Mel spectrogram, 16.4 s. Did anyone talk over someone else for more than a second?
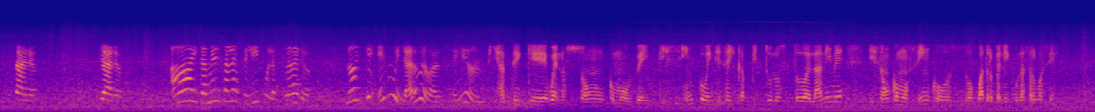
No

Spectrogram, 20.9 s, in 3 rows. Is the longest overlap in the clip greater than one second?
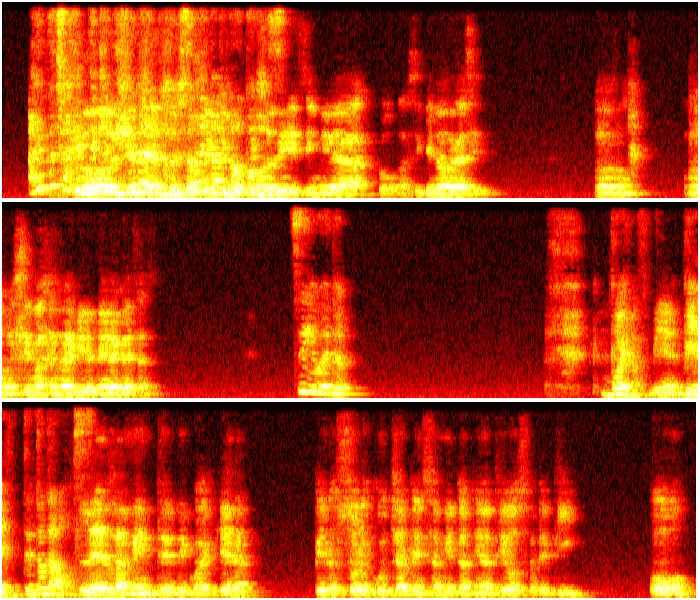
Yes, from 0.7 s

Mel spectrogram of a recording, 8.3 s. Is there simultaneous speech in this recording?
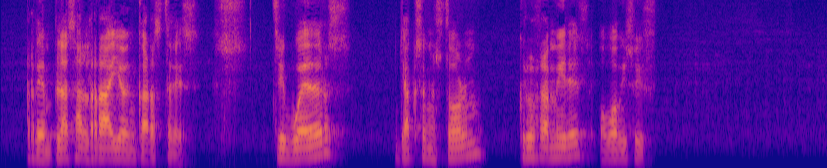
No

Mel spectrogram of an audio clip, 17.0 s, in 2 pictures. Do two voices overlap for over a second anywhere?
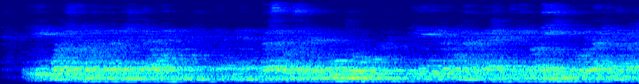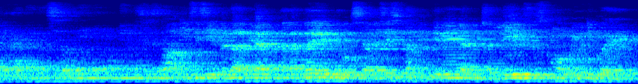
No

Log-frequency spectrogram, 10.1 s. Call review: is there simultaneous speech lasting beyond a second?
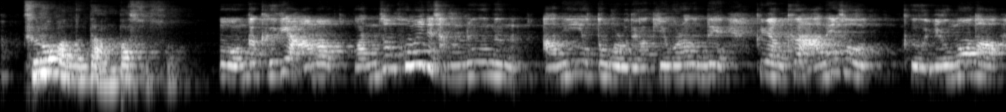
No

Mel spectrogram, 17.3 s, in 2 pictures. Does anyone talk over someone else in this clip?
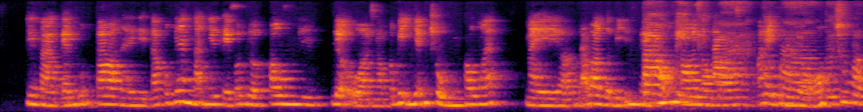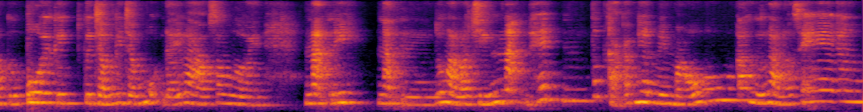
Yes, from 6.4 s

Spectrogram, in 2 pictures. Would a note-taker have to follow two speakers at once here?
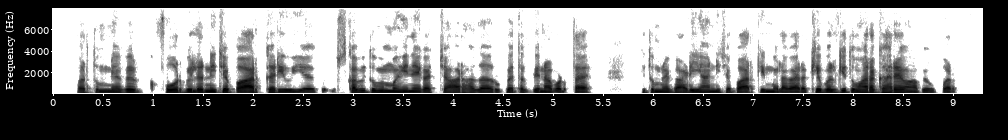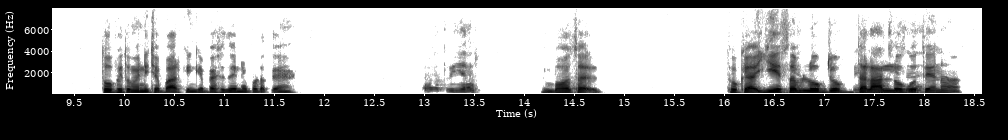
Yes, from 16.7 s

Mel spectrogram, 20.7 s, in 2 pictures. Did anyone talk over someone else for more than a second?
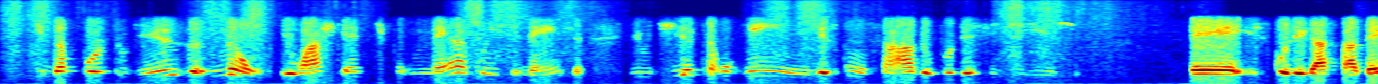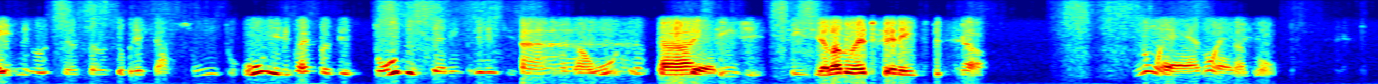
Yes, from 14.2 s

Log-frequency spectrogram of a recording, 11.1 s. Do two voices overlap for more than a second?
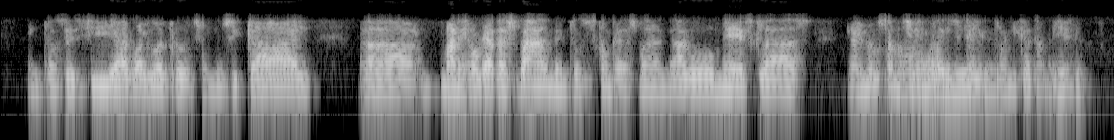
Yes, from 8.8 s

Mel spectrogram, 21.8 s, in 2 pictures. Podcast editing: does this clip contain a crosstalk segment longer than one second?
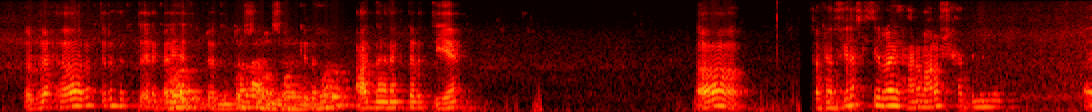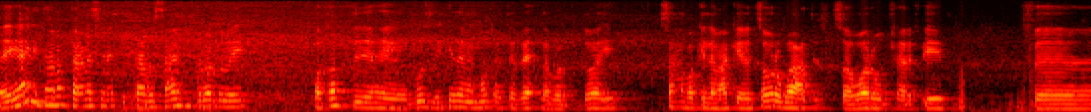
Yes, from 1.5 s

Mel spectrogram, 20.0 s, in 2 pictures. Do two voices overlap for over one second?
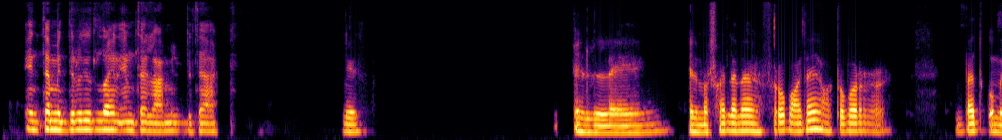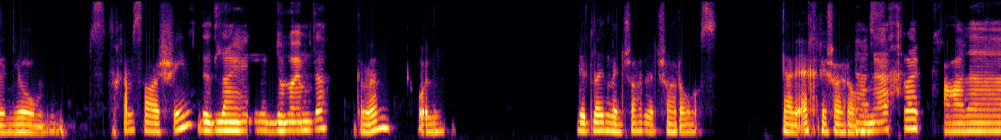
No

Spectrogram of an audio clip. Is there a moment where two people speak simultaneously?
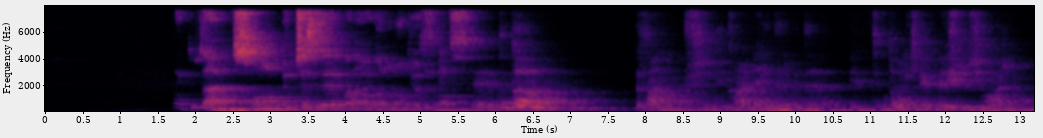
No

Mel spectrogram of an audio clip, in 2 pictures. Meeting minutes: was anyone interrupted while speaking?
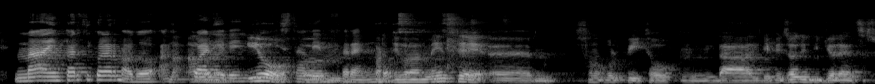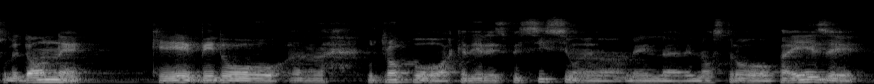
Yes, from 1.7 s

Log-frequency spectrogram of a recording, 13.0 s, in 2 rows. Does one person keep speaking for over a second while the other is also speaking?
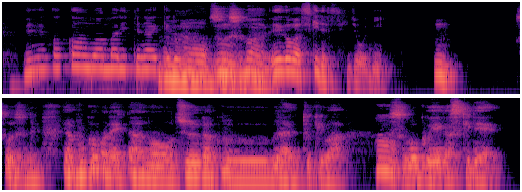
Yes, from 1.9 s

